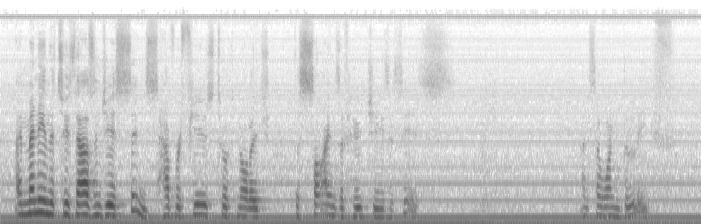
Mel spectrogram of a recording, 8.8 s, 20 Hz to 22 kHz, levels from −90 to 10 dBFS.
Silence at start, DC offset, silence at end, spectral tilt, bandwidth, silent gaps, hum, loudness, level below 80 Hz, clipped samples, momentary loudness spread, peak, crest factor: 0 s; 0.8%; 0 s; -7 dB/octave; 19 kHz; none; none; -32 LUFS; -40 dBFS; under 0.1%; 15 LU; -10 dBFS; 20 dB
